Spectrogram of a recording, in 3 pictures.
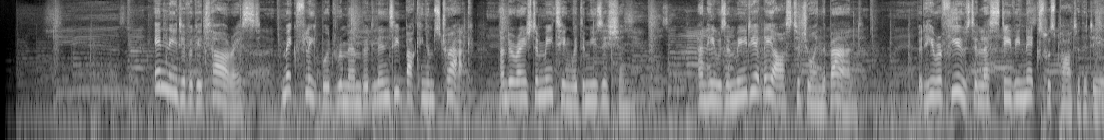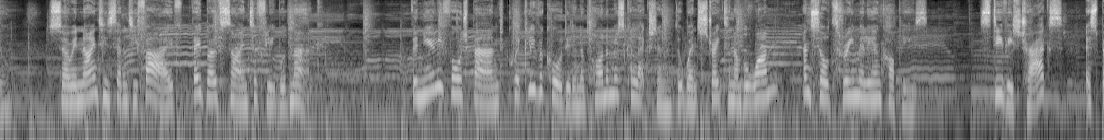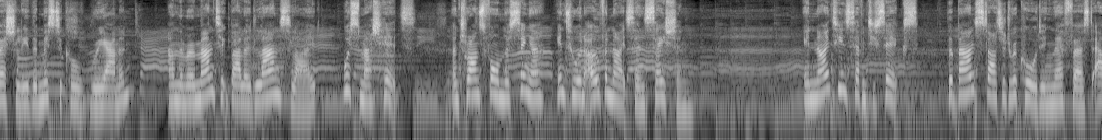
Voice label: Narration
